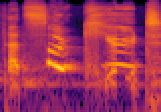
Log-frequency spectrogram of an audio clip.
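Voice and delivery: very high, stretched-out cooing squeal; squeaky gushing. Real, not acted. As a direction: squeal slowly over something adorable. Gushing over dog spas.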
